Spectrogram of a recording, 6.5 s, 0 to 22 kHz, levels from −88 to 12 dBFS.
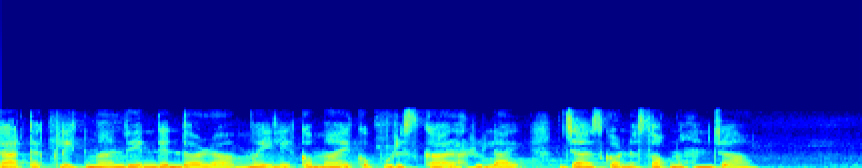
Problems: none marked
